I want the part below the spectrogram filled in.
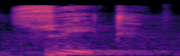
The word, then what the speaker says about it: suite: Zoology, Z-O-O-L-O-G-Y, zoology, which is correctly pronounced as zoology, zoology. Suit, S-U-I-T-E, suit, which is correctly pronounced as sweet. Genre, G-E-N-R-E, genre or genre, which is correctly pronounced as genre. Tomb, T-O-M-B, tomb, which is correctly pronounced as tomb.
